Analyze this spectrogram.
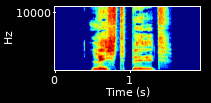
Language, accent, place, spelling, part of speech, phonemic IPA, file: German, Germany, Berlin, Lichtbild, noun, /ˈlɪçtˌbɪlt/, De-Lichtbild.ogg
- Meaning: 1. photo, photograph 2. passport photo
